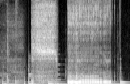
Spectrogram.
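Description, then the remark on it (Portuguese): Two loud, sputtering fart noises from a baby into a freshly put-on clean diaper, just as the last button of the babygrow is fastened: a short hissy burst followed by a longer buzzing, rippling one, with no talking. “ora depois de tudo isso, pomos uma fraldinha super limpinha naqueles rabinhos cheirosos e fofinhos de bebê, só para mal apertamos o último botão do Baby Grow ouvir assim um.”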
